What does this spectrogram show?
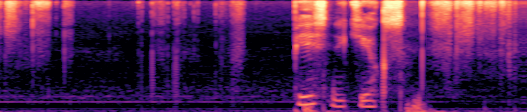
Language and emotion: Russian, sad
